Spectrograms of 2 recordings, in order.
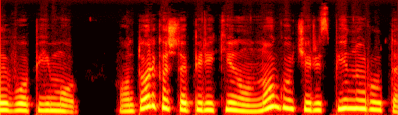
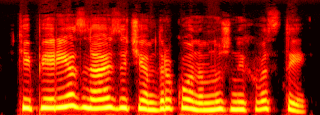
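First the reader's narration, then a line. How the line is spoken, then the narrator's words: Nervous giggle. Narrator (Russian): нервно хихикнув, сказал Джексон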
